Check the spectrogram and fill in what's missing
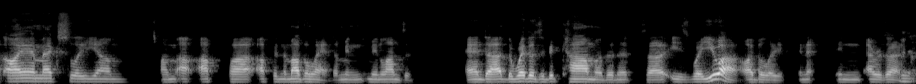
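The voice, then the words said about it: Antipodean accent. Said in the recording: “My accents are Antipodean”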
